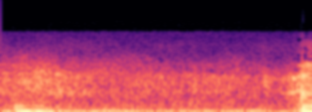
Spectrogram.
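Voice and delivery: soft breathy whisper; whispered yes. Acted. Husband whispers agreement while watching ghosts. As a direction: breathe the word out, hushed.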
